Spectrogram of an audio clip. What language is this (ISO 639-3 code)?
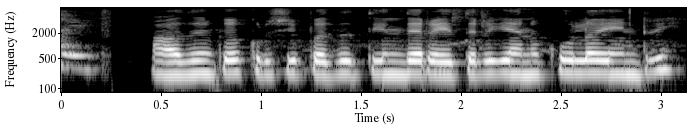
kan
